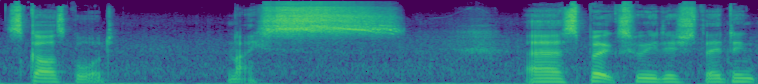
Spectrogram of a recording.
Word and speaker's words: Skarsgård: All the English had subtitles, but when Alexander is it Skarsgård or Skarsgård? Because I've seen the A with the O above it, and have heard people pronounce it as a sort of or kind of sound. Anyway, the first one, Skarsgård.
